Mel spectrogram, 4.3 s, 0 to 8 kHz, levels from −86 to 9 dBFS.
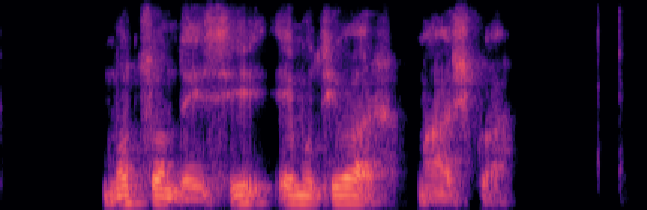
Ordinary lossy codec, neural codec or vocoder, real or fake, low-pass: Opus, 32 kbps; none; real; 7.2 kHz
